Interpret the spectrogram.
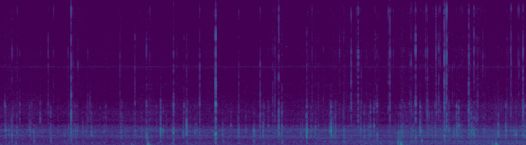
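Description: Rain while cycling: many scattered sharp taps of raindrops hitting close to the microphone, over a steady hiss of rain and wet road, with a few low thumps.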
